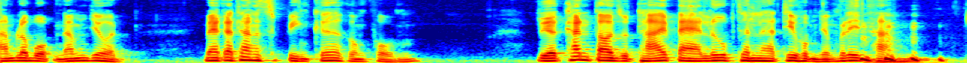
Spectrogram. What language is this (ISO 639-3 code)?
tha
